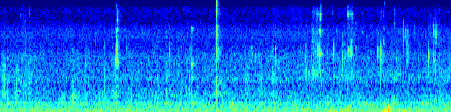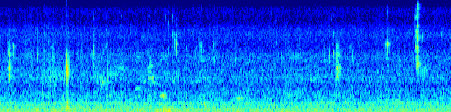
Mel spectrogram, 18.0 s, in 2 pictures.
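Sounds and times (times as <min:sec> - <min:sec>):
person chewing food: 0:00.0 - 0:11.7, 0:12.3 - 0:13.8, 0:14.4 - 0:18.0
wet mouth clicks and smacks: 0:02.2 - 0:02.5, 0:06.2 - 0:11.3, 0:15.5 - 0:17.6.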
